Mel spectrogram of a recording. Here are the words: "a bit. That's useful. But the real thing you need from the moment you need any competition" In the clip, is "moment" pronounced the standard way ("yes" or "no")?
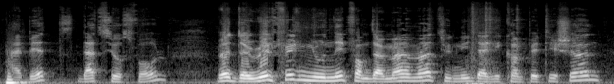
no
